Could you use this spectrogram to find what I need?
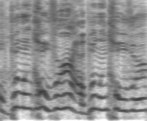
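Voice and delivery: high, strained, anxious voice. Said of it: "你就看他脸都快要憋红了".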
